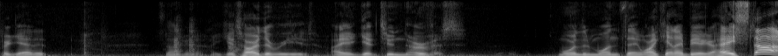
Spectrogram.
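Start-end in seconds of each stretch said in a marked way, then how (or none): 7.2-7.8 loud, shrill, very high-pitched shouting. Imitating the guy who yells the commands on a show. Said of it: "the guy who yells all the commands".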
